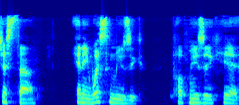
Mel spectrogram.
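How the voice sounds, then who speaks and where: A man speaks with a Russian accent in a fairly high pitch and a bright, sharp tone. His intonation is monotone and flat, and the background is quiet. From Russia and Turkey. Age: 30s. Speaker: real estate agent. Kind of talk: interview.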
